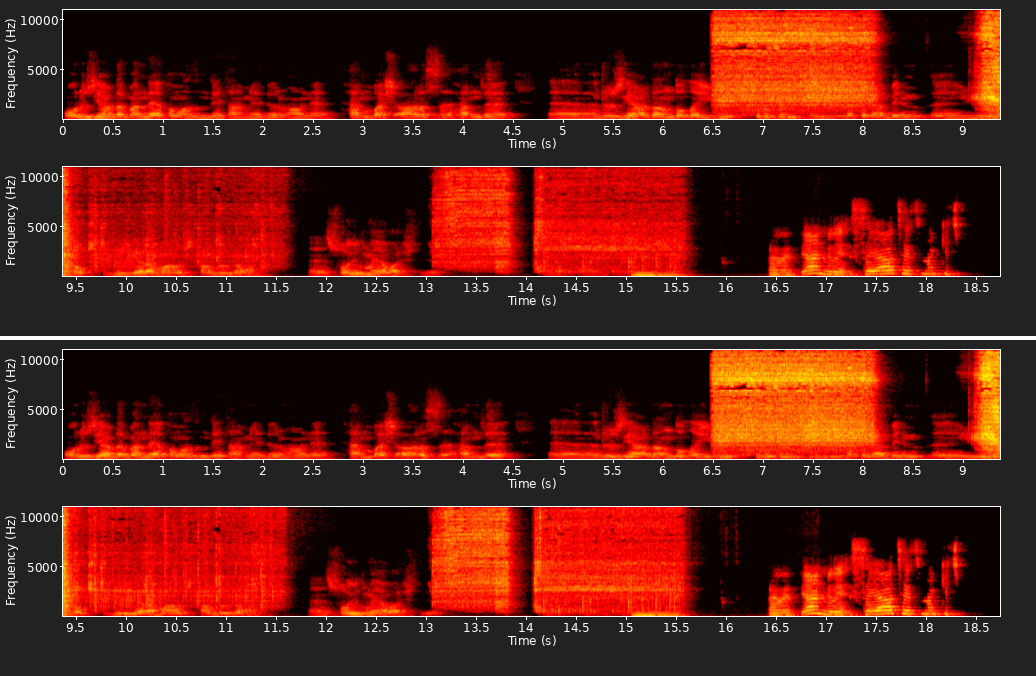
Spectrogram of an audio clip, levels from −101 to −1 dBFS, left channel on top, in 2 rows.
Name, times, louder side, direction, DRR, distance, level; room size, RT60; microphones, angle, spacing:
voice 1, 0.0-4.4 4.8-11.3 11.8-13.1, equal, 15° left, 1.6 m, -48 dB
sound 1, 6.5-8.1 9.1-11.5 13.0-15.6, right 6 dB, 30° right, 0.8 m, -35 dB
voice 2, 15.0-15.6 16.4-18.3, right 2 dB, 15° right, 0.4 m, -41 dB
5.0 x 2.4 x 3.5 m
head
